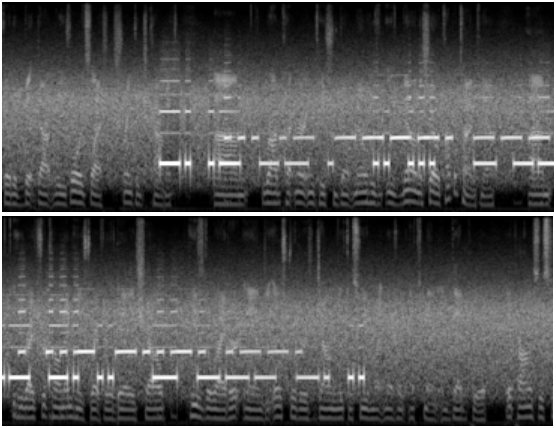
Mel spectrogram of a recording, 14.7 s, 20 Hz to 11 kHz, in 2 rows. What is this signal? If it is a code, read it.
Morse code, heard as two keyed tones, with radio static, fading and speech in English. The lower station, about 17 wpm, 680 Hz: NAME IS TONI TONI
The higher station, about 13 wpm, 1240 Hz: SA9OEU/P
